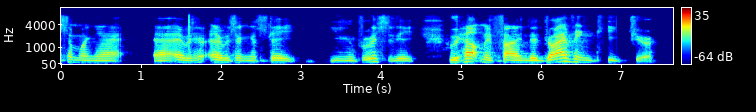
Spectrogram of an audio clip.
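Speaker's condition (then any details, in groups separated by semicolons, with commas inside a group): Cerebral palsy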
